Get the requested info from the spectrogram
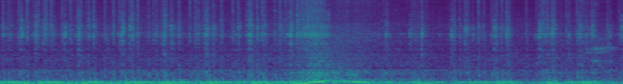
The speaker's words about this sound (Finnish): Ai että, oli mukava kuunnella tuota v röpötystä vähän, vähäksi aikaa taas, kun on tässä puhuttu noista sähköautoista ja hybrideistä ja kaikesta muusta, niin aina sitä tulee hyvä mieli, eikös tule?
